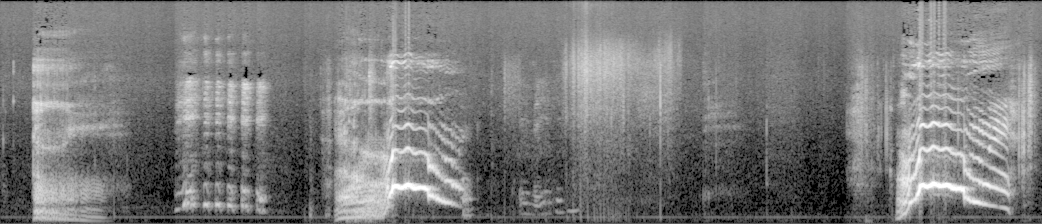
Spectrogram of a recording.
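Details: Pet female Flat-coated Retriever 'talking' to her owners indoors: short grumbles and a stuttering series of soft yips, then two long, wavering, descending 'rooo' vocalisations several seconds apart, with quiet gaps between.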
